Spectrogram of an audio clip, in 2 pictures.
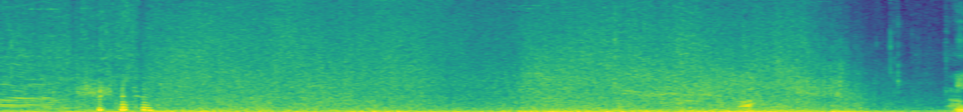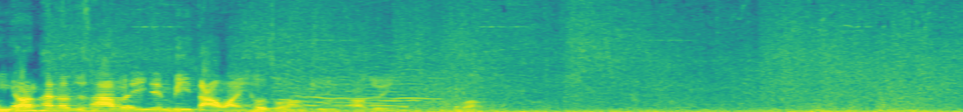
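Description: Laser weapons fire and small explosions crackle in a battle.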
